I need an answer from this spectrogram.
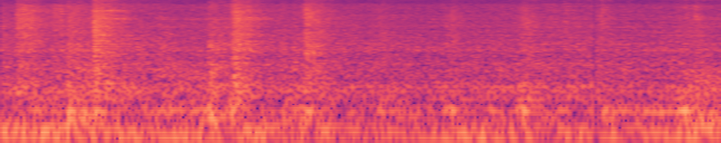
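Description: Recorded sound from inside a moving train carriage: a steady low rumble with a few faint knocks from the running gear. It is heavily modulated but wide in range.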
